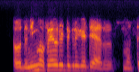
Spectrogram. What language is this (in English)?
Kannada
